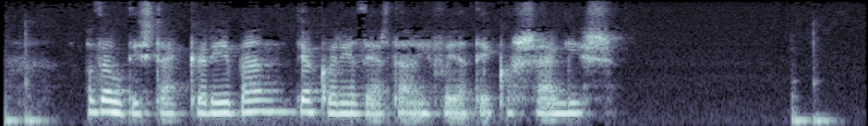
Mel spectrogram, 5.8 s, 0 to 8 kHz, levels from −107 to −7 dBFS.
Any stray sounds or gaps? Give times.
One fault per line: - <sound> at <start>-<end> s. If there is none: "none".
none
